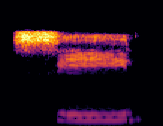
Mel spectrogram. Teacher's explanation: सीन असल में दांत जोड़ के अदा होता है , जैसे सीन, और ये बारीक है, और सौद मोटा है,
